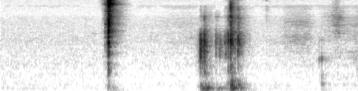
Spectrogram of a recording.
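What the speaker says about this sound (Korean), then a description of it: "이 자투리 실은 너무 길어서 바깥으로 삐져나오지 않게만 잘라 주시면 돼요" Scissors snip through a crochet yarn tail on a dish scrubby, a sharp single snip followed by a double cut close by, then a faint tap, with no talk.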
